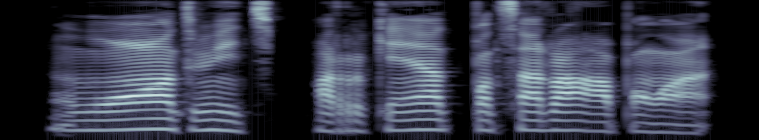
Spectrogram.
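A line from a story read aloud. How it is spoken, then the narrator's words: Snorted. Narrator (Russian): Фыркнула Эльбандита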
